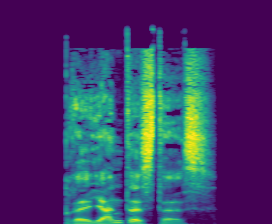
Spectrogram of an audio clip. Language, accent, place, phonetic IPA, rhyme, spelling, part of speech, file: German, Germany, Berlin, [bʁɪlˈjantəstəs], -antəstəs, brillantestes, adjective, De-brillantestes.ogg
- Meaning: strong/mixed nominative/accusative neuter singular superlative degree of brillant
